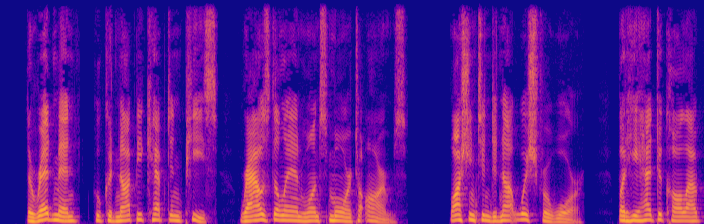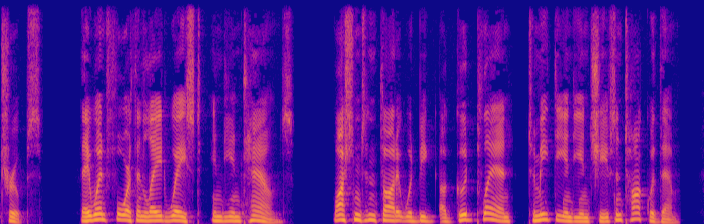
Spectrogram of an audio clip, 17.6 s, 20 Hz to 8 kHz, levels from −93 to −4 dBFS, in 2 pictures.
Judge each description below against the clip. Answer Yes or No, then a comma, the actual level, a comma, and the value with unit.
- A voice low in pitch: No, medium, 155 Hz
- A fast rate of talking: Yes, fast, 215 wpm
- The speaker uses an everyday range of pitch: Yes, average, 3.6 semitones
